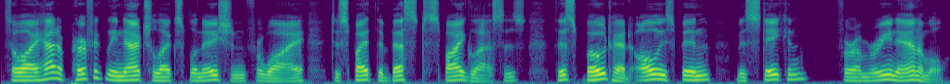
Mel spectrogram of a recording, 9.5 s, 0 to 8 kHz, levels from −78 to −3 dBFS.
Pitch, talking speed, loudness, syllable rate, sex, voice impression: 145 Hz, 145 wpm, -18 LUFS, 4.9 syllables/s, male, masculine, middle-aged, slightly relaxed, powerful, hard, raspy, mature, wild, lively, strict, intense, sharp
